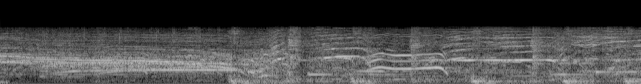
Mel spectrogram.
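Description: Crowd screaming and cheering with many high-pitched young voices, their shouts sliding up and down, over dance music with a thumping beat.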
